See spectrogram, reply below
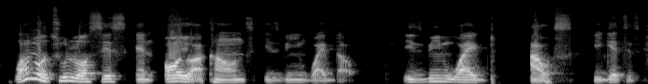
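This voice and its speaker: This is a man with a Ghanaian English accent who runs a live trading webinar. His voice sits at an ordinary middle pitch. He addresses his viewers directly and earnestly. He often circles back on phrases and poses rhetorical "what?" questions. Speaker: trading instructor.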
